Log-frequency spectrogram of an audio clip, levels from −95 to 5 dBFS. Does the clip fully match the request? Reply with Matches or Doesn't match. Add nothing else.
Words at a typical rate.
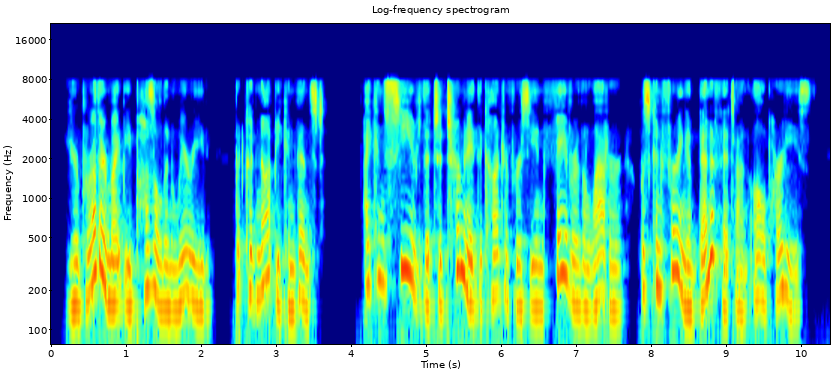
Matches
